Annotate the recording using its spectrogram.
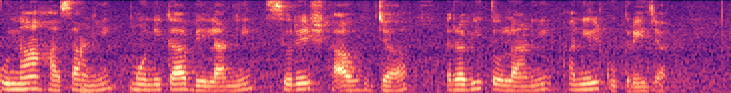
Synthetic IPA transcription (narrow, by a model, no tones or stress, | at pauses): punaɦasaɽ̃imonikabelani | suɾeɕhawd͡ʑa | ɾəʋit̪olaɽ̃iəniːlkukɾed͡ʑa̰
